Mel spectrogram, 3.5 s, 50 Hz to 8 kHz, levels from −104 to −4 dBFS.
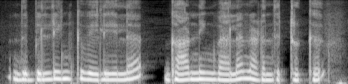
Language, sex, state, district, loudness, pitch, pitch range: Tamil, female, Tamil Nadu, Nilgiris, -14 LUFS, 220 Hz, 210-240 Hz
